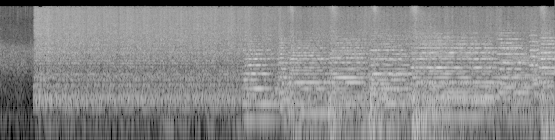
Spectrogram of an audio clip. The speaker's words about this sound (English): That is the national anthem, the Star-Spangled Banner of the United States of America.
